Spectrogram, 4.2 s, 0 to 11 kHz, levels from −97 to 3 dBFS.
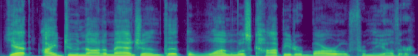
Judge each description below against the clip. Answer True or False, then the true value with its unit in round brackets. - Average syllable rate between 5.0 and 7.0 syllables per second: True (5.9 syllables/s)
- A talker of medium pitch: True (145 Hz)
